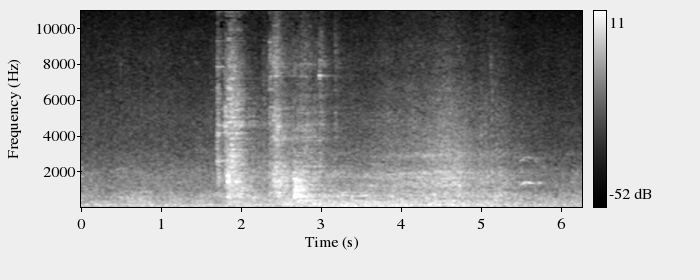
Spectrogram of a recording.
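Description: Berthed car ferry's engine running with its propeller churning the water at the stern: a steady low rumble. About two seconds in, a few brief, louder rushing, clattering sounds rise over it.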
